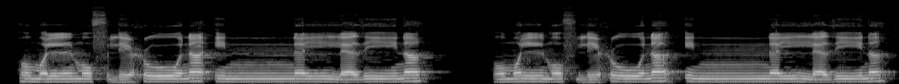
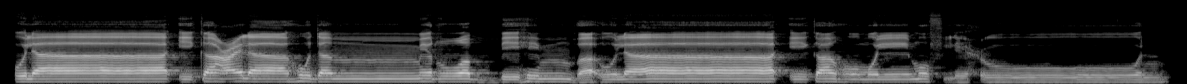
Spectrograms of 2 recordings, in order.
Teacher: اب یہاں بھی ہم وقف کریں گے، سانس لیں گے، تو وقف کرنے کی صورت میں یہ جو نون کے اوپر زبر ہے یہ نہیں پڑھا جائے گا، نون کو ساکن پڑھیں گے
